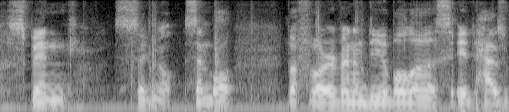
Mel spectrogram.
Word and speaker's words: Diabolos: It's Diabolos. It's not Diablos.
